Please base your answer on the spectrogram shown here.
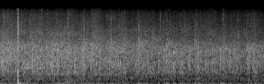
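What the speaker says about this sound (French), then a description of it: "Merci de vous applaudir." An audience claps steadily and loudly for a fan club gift, dense continuous applause filling the room from start to finish.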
